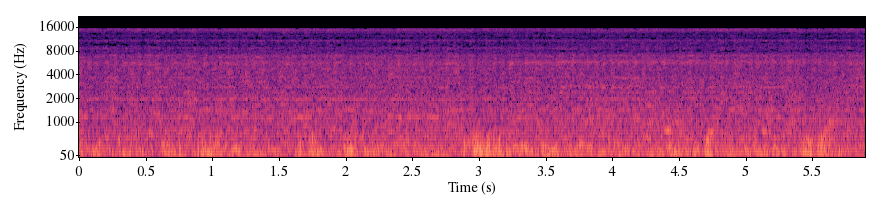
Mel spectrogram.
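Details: 1969 Ford Mustang Mach 1 V8 with a Holley 650 carburetor, just after setting the idle mixture screws: steady, even burble with no misses or hunting, settled and smooth at idle; normal idle.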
